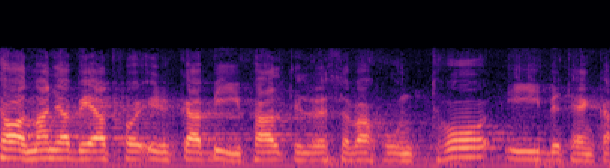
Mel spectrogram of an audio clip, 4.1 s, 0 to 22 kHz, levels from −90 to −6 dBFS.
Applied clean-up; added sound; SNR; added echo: none; none; none; none.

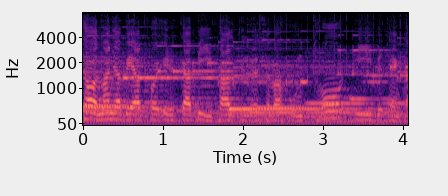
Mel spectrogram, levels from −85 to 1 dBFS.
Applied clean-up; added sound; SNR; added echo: none; Piano; 1 dB; none.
